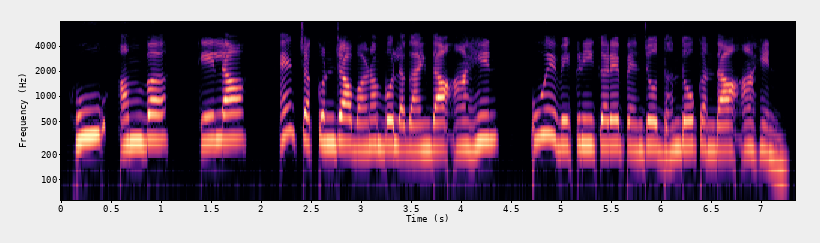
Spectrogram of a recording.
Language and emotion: Sindhi, neutral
